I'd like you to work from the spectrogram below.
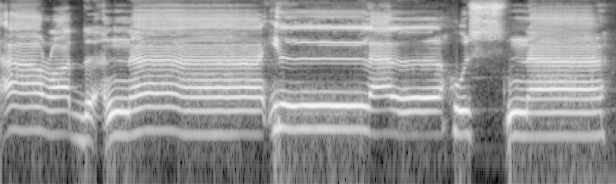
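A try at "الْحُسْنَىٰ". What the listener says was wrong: Haknya hak kecil, tegaskan lagi hak kecilnya. Hu, husna, bukan hu, tapi hu, husna. Nah, ya sama kayak walayah itu kan udah bagus hak kecil. Ini juga sama hak kecil. Husna, bukan husna. Coba kita latih hak kecil dulu di buku. Hak kecil domahnya bunyinya nggak kuat. Jadinya nggak jelas bisikannya. Hu. Hu.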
